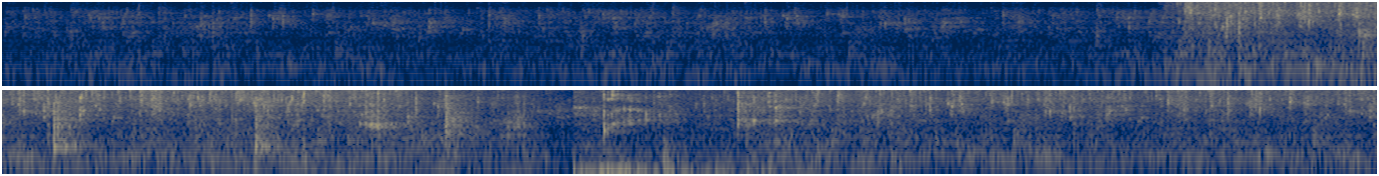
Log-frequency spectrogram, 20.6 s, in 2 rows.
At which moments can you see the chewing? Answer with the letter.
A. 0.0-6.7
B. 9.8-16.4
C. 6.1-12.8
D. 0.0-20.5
B.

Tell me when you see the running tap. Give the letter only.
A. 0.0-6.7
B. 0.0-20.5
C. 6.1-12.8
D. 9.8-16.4
B.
